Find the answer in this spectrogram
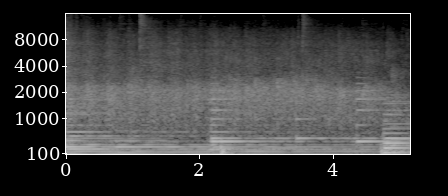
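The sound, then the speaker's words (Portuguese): A church audience gives a loud round of applause for Jesus in a dense, steady wash of clapping that holds for several seconds, while sustained keyboard chords play underneath and shift a couple of times. “Dê um aplauso bem forte para Jesus.”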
